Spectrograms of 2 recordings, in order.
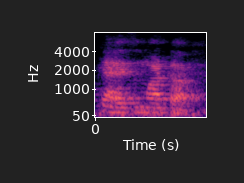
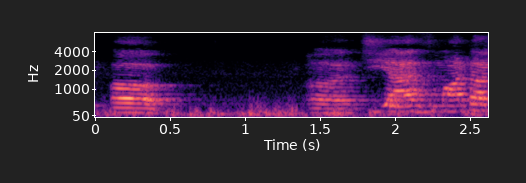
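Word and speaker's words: chiasmata: कई लोग इसे चियाज़माटा भी कहते हैं, बट यू can pronounce as on your wish. अगर आपको कैज़माटा अच्छा लगे तो कैज़माटा बोल सकते हैं, अगर आपको चियाज़माटा अच्छा लगे तो आप चियाज़माटा भी बोल सकते हैं, बट बेटर इज कैज़माटा, ठीक है।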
